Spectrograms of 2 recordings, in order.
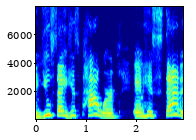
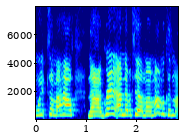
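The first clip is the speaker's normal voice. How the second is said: ordinary delivery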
